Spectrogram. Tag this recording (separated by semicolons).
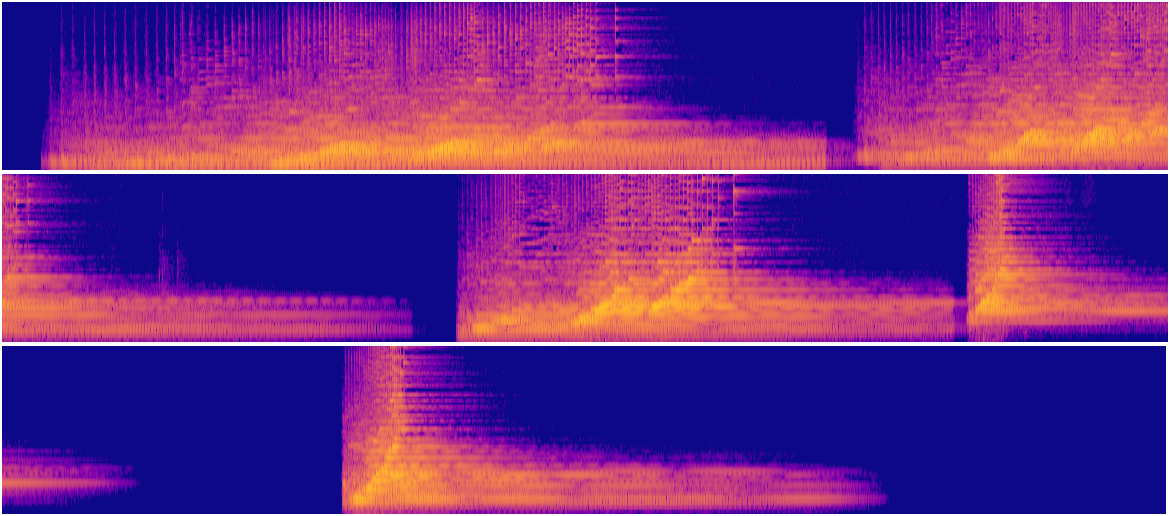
glissando; harp; music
